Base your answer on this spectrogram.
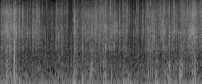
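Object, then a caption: Plastic bubble wrap. A roll of clear plastic bubble wrap is squeezed and its bubbles popped with the fingers. The result is a steady, bright crinkling and crackling, scattered with sharp little pops and brief louder snaps, over a faint low rumble.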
